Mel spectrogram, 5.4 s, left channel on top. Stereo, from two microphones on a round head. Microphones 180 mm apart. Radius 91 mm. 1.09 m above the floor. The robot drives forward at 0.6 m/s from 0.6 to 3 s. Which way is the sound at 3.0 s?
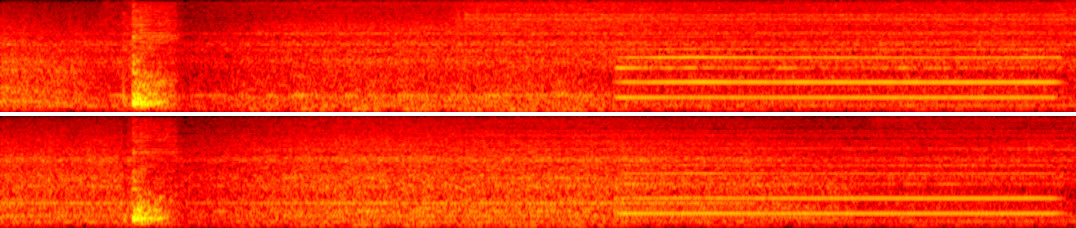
10° left (ahead or behind).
